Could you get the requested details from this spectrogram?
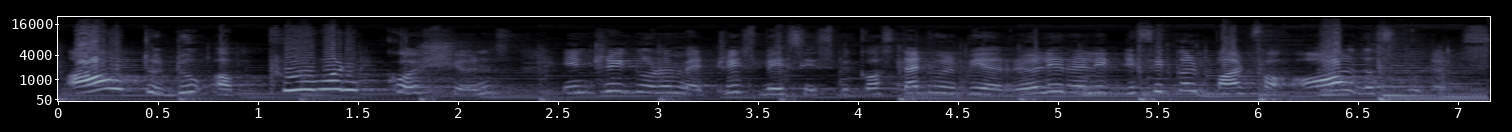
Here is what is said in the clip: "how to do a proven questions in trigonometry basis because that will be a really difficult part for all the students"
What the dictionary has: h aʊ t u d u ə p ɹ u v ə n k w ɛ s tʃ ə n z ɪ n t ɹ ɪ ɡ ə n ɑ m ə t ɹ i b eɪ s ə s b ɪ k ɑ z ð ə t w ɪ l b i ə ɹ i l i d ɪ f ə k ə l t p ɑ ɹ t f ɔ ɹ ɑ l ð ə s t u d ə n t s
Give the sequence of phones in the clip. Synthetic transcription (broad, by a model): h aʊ t u d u ə p ɹ u v ə n k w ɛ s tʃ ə n s ɪ n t ɹ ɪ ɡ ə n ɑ m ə t ɹ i b eɪ s ə s b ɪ k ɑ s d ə t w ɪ l b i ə ɹ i l i d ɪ f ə k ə l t p ɑ ɹ t f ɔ ɹ ɑ l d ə s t u d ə n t s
